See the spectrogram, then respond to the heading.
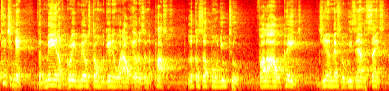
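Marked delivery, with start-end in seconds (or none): none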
